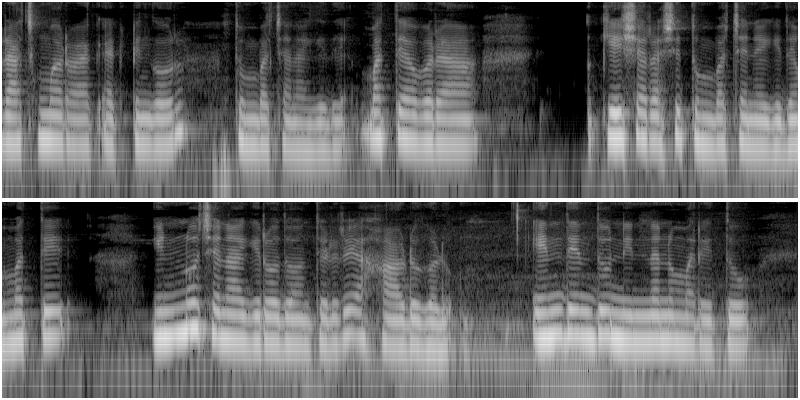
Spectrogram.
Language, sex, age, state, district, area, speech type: Kannada, female, 30-45, Karnataka, Mysore, rural, spontaneous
